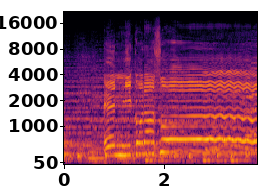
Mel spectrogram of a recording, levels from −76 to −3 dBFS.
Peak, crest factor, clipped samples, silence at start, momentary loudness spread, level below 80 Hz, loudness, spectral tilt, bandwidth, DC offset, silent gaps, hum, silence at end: -6 dBFS; 12 dB; under 0.1%; 0 s; 11 LU; -50 dBFS; -17 LUFS; -3.5 dB/octave; 18.5 kHz; under 0.1%; none; none; 0 s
